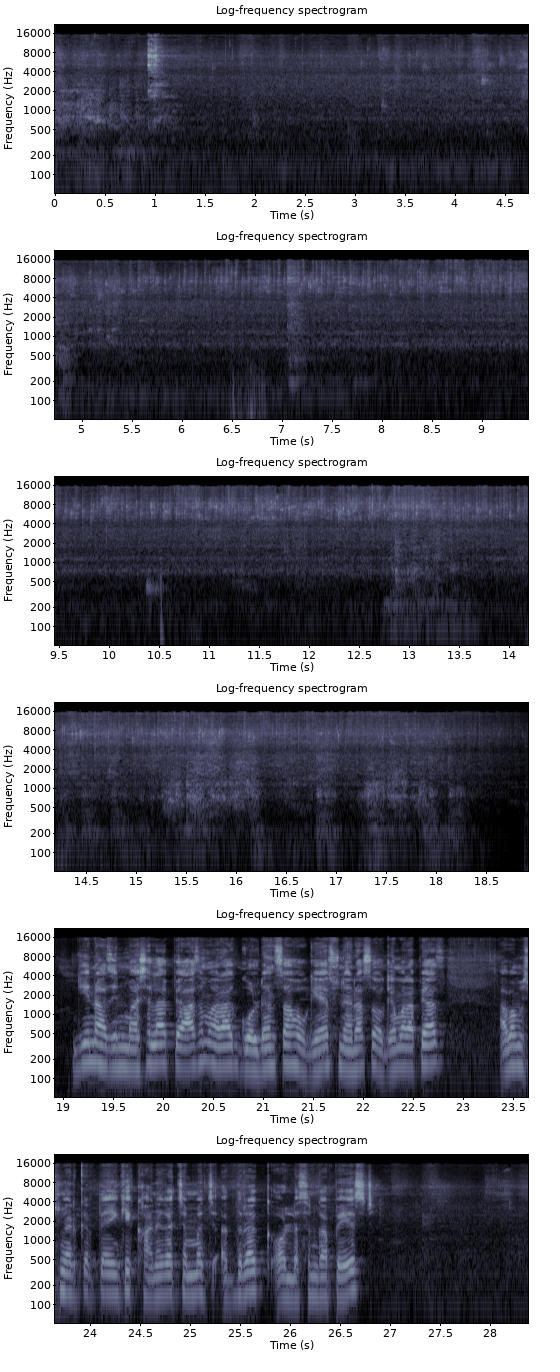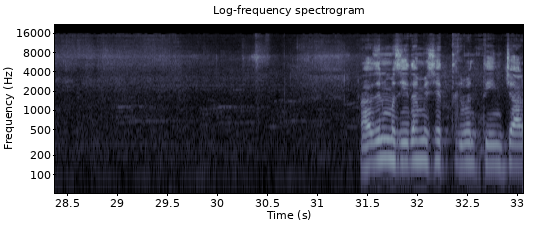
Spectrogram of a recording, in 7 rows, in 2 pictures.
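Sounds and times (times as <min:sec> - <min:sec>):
onion paste sizzling in hot oil: 0:00.0 - 0:19.1.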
